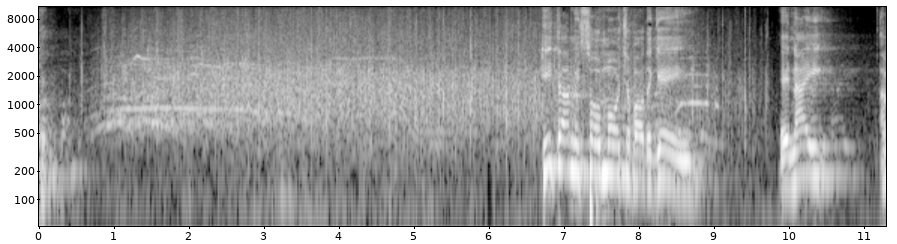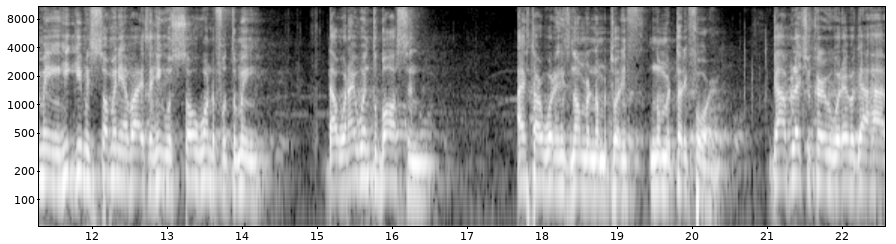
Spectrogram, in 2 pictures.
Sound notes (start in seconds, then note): 4.7 applause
